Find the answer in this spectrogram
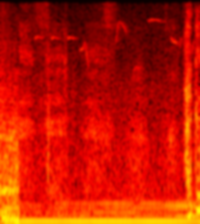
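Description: A low, steady drone of held tones, with a few faint high chirps over it. Near the end a man's voice breaks in, wavering and pleading.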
